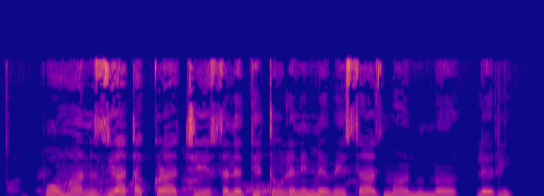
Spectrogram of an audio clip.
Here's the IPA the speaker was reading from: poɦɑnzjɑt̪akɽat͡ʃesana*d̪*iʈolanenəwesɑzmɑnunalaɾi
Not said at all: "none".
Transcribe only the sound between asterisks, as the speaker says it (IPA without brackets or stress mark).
t̪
